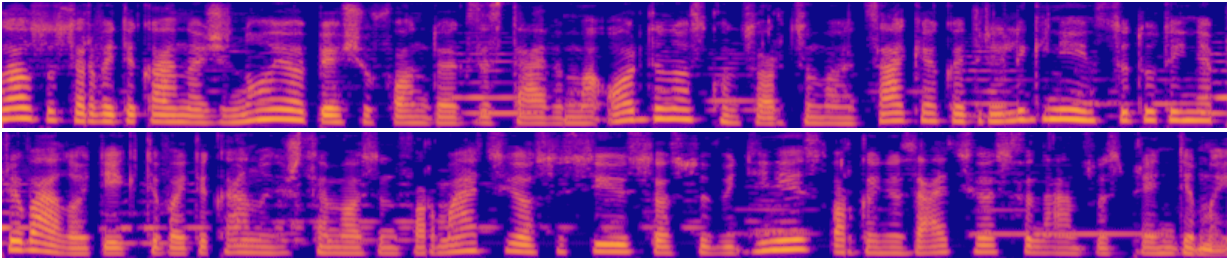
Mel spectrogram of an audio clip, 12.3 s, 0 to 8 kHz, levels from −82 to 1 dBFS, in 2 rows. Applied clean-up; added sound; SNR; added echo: classical method spectral subtraction.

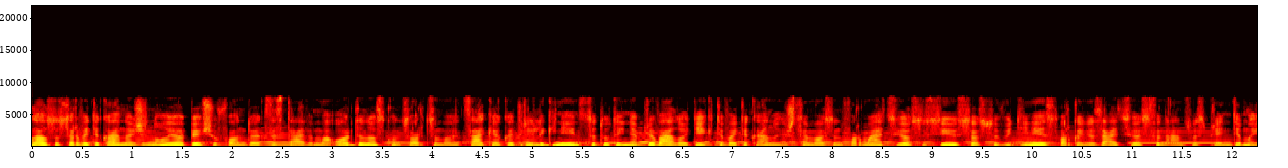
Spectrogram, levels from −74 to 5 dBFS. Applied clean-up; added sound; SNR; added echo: none; Brass instrument; 14 dB; none.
